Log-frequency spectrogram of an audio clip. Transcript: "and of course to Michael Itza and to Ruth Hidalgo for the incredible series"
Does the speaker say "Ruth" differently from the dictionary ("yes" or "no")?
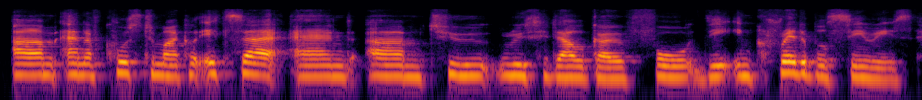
no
